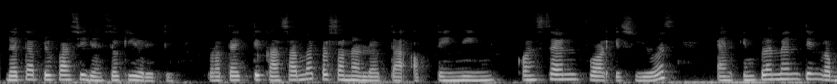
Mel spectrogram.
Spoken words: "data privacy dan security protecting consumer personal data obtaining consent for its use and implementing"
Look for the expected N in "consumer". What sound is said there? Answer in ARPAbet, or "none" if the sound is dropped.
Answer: none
